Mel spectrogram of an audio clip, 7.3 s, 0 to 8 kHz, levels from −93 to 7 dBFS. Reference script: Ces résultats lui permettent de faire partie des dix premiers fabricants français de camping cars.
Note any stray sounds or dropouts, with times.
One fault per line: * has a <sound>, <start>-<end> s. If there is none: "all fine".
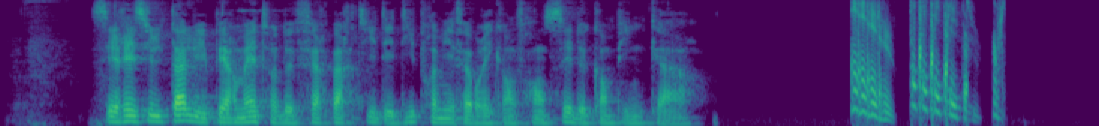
* has a chirp, 5.7-6.7 s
